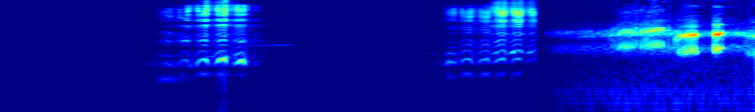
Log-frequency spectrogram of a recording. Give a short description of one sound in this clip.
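Young goats bleat.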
